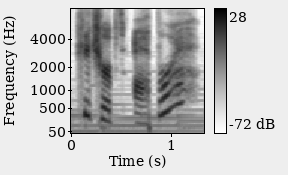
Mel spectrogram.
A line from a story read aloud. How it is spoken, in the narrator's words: exclaimed Papa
